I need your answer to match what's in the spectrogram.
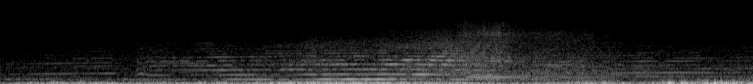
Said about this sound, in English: Here's our second and third and fourth place cars as they go racing into the final time here.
